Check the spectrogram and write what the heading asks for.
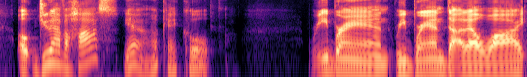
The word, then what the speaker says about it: Haas: a five-axis cnc machine called a haas that's how you say it oh do you have a haas yeah okay cool rebrand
